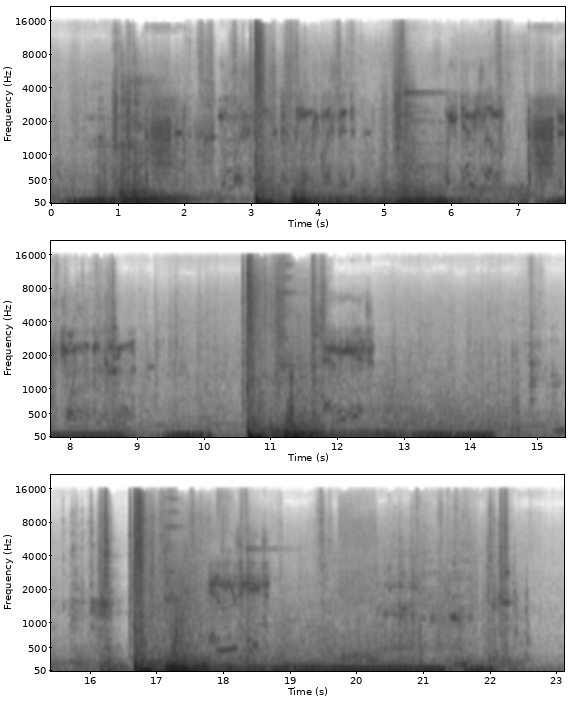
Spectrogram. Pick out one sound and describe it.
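A tank engine rumbles deeply.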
